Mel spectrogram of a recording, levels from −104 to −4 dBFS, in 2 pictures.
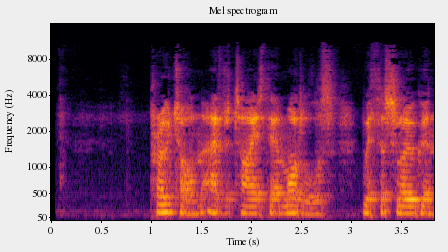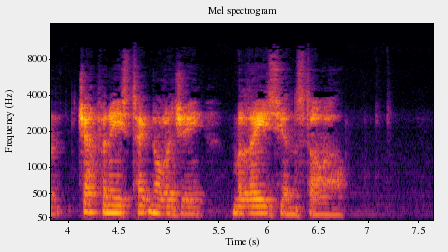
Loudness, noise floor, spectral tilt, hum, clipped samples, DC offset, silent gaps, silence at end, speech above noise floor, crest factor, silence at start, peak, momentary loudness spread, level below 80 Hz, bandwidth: -22 LUFS; -64 dBFS; -5.5 dB/octave; none; under 0.1%; under 0.1%; none; 0.9 s; 41 dB; 24 dB; 1 s; -2 dBFS; 14 LU; -60 dBFS; 9.8 kHz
